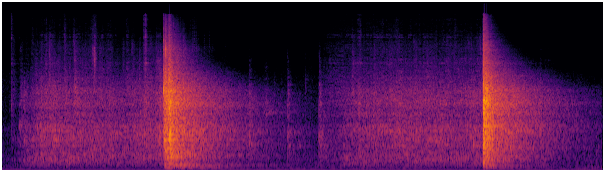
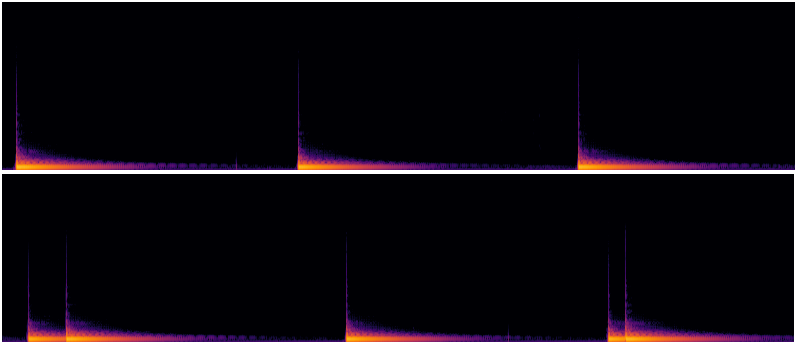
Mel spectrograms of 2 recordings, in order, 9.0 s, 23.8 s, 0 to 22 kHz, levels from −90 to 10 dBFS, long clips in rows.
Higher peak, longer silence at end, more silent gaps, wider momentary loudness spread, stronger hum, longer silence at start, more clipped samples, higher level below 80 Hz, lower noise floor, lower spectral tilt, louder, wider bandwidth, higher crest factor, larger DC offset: about the same, 0 dBFS vs -2 dBFS; second, 0.9 s vs 1.5 s; neither; first, 28 LU vs 23 LU; neither; first, 0.55 s vs 0.2 s; neither; second, -62 dBFS vs -24 dBFS; second, -53 dBFS vs -84 dBFS; second, -1.5 dB/octave vs -14 dB/octave; about the same, -15 LUFS vs -17 LUFS; first, 16.5 kHz vs 0.5 kHz; first, 24 dB vs 18 dB; neither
